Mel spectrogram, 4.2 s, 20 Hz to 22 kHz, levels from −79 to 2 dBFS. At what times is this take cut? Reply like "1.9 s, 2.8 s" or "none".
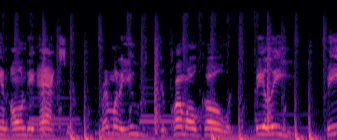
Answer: none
